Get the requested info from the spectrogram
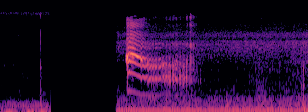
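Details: A kitten gives one short, high meow that slides downward in pitch. It is followed by a steady low electrical hum and quiet room noise.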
